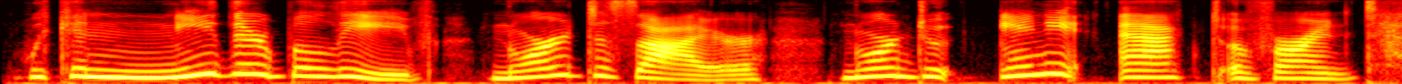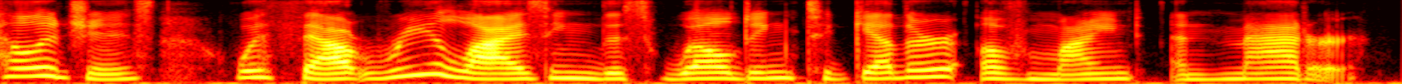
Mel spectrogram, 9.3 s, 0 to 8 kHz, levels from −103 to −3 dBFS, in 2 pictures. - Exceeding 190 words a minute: No, average, 140 wpm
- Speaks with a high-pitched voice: Yes, high, 230 Hz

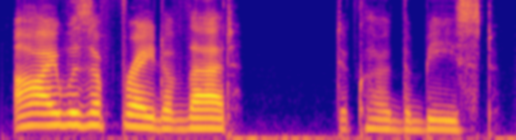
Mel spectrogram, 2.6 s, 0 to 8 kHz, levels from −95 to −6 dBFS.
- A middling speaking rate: Yes, average, 185 wpm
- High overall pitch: No, medium, 175 Hz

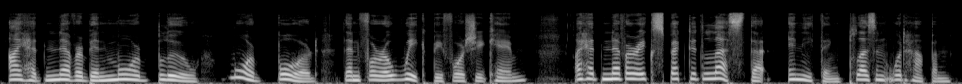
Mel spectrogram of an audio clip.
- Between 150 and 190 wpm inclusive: Yes, average, 155 wpm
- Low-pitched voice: No, high, 200 Hz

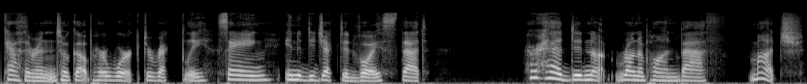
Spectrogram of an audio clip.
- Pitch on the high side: Yes, high, 200 Hz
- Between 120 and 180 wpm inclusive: Yes, average, 140 wpm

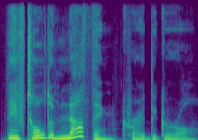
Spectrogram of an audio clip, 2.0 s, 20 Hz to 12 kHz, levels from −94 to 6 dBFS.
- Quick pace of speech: Yes, fast, 240 wpm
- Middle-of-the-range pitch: Yes, medium, 155 Hz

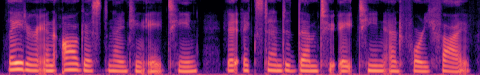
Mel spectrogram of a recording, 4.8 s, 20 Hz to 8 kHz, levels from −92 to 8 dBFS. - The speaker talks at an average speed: Yes, average, 165 wpm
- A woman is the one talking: Yes, female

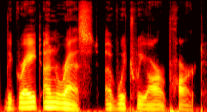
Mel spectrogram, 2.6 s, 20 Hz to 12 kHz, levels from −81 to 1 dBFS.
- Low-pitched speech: Yes, very low, 95 Hz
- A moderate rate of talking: Yes, average, 185 wpm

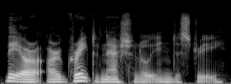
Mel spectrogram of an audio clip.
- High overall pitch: No, low, 115 Hz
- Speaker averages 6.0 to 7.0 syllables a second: No, 5.0 syllables/s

